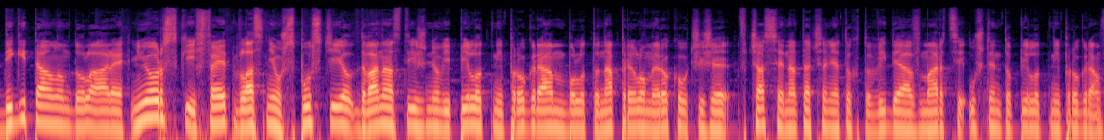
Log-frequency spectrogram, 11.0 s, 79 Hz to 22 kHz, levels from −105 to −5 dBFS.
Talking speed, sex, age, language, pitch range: 160 wpm, male, 20-39, Slovak, 125-140 Hz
